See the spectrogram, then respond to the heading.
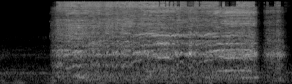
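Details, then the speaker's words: Restored Tyco Santa Fe F-unit model locomotive on track: harsh, raspy, high-pitched grinding whir for about two seconds, then it cuts out; the owner suspects poor track contacts, and the cause is unconfirmed. "Sounds like... odd noise that it makes. Weird."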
